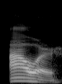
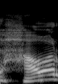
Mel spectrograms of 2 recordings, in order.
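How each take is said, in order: First: আওয়ার starting straight on the vowel "ow"; silent h. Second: হাওয়ার with an audible h at the start; h sounded. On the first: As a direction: say hour as "ow-er", আওয়ার, with no h. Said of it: "উচ্চারণ কি হয়েছে?". ("হ" ছাড়া জোরে আওয়ার উচ্চারণ) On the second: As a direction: say hour wrongly as "how-er", হাওয়ার. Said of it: "এটা যদি হাওয়ার উচ্চারণ হইতো". (হাওয়ার-এর শুরুতে "হ" স্পষ্ট উচ্চারণ) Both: Shown as a demonstration.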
